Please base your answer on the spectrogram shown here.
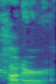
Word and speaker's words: Qatar: small little country of Qatar it's spelled guitar some people do pronounce it cutter I've heard it both ways so I allow either one its capital city is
